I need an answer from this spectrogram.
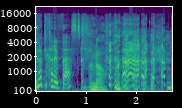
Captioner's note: laughing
